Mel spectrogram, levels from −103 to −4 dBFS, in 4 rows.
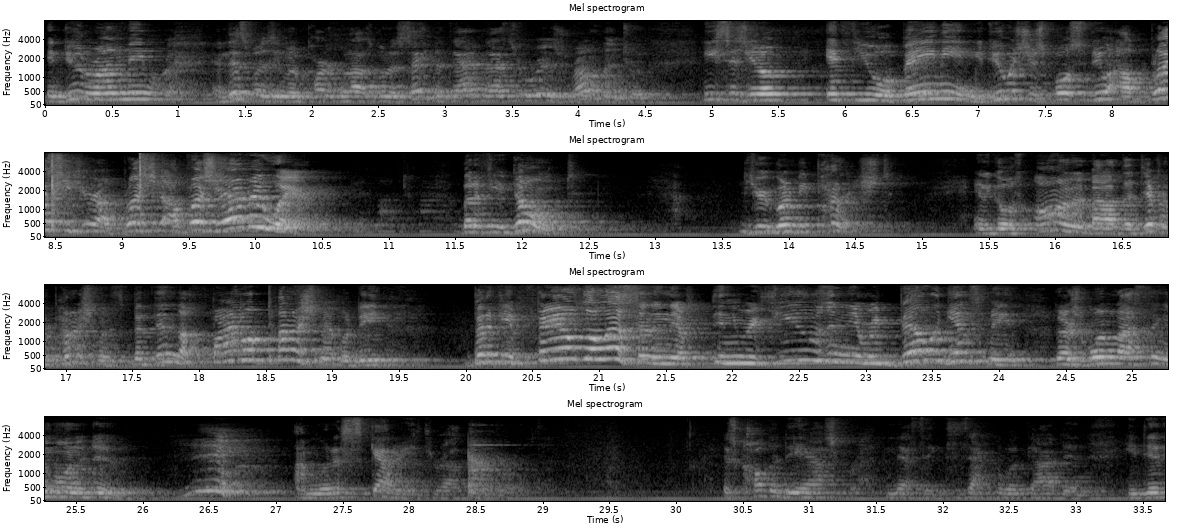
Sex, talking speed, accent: male, 200 wpm, American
